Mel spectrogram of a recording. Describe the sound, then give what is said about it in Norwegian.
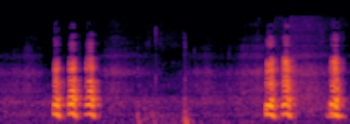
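Heavy, strained breathing of a person biting their own arm: two clusters of three sharp, forceful puffs, separated by a short quiet pause, with no talking. “Den pustinga der.”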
